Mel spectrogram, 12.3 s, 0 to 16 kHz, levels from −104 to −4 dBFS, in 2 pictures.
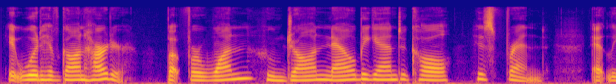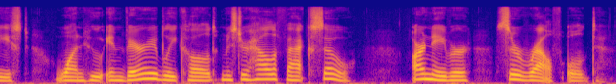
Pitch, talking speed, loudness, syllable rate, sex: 185 Hz, 140 wpm, -18 LUFS, 4.2 syllables/s, female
